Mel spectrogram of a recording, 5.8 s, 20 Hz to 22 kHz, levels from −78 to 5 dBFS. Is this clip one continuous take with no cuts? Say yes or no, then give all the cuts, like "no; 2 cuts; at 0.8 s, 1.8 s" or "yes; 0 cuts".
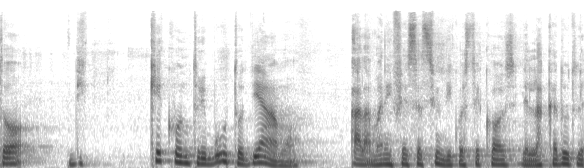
yes; 0 cuts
